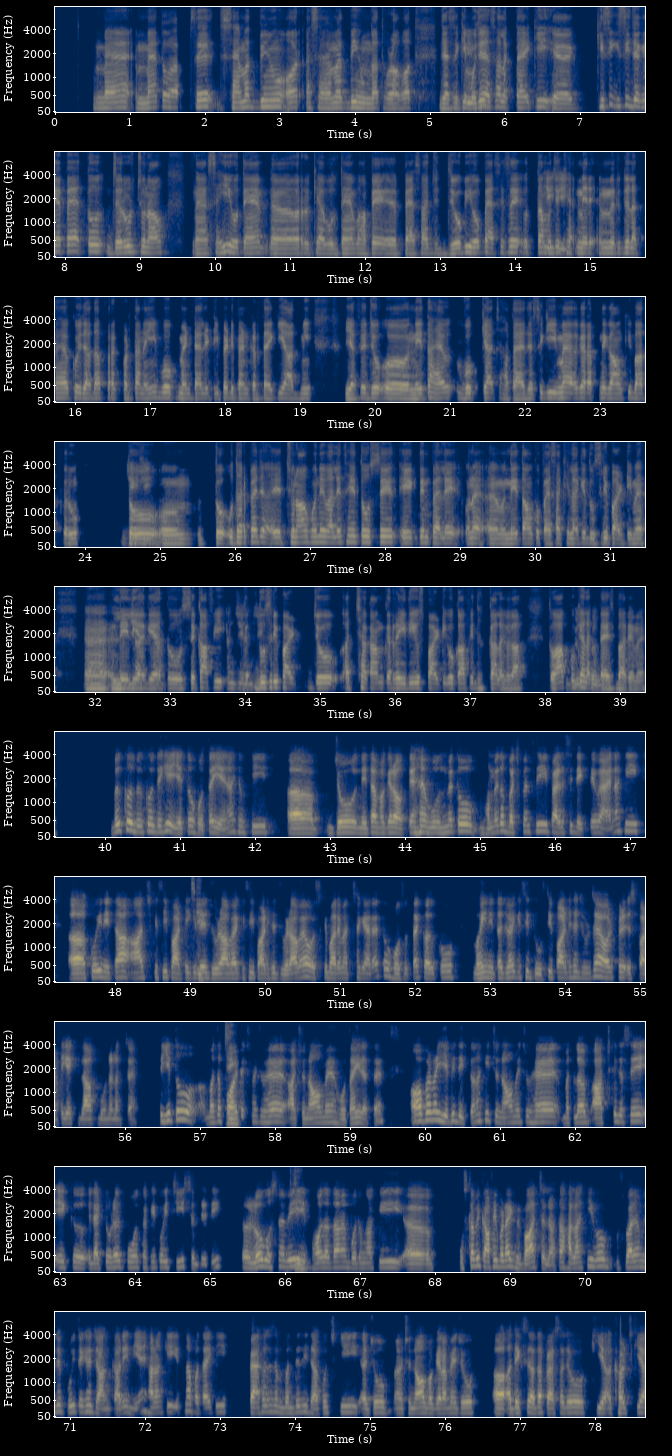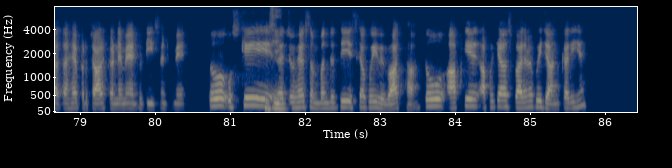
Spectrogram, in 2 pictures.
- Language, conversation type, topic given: Hindi, unstructured, क्या चुनाव में पैसा ज़्यादा प्रभाव डालता है?
- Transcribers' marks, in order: in English: "मेंटालिटी"; in English: "डिपेंड"; in English: "पार्टी"; in English: "पार्टी"; in English: "पार्टी"; in English: "पार्टी"; in English: "पार्टी"; in English: "पार्टी"; in English: "पार्टी"; in English: "पॉलिटिक्स"; tapping; in English: "इलेक्टोरल पोल"; in English: "एडवर्टाइज़मेंट"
